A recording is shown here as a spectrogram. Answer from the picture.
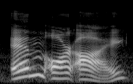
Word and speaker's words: MRI: a consonant right but the M when you pronounce the M you pronounce it as m m it starts with a vowel sound e and that's why it should be on MRI not a MRI okay keep that in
